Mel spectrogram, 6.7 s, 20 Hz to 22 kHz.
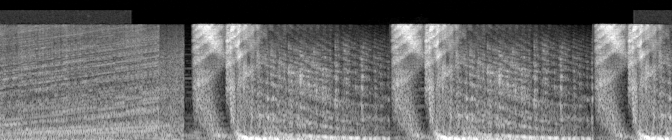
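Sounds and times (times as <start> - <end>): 
bright sweeping zap of a sci-fi energy cannon firing: 1.9 - 3.3, 3.9 - 5.3, 6.0 - 6.7
deep booming rumble of energy shots exploding: 2.4 - 6.7.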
